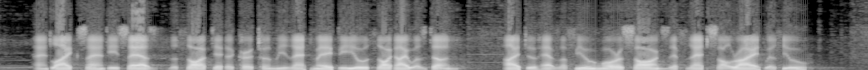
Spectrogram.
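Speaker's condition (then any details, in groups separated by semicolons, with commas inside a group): Cerebral palsy; speech impediment, own speech hard to understand, uses speech synthesizers, deck talk programmed to sing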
